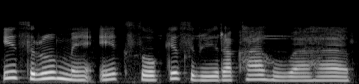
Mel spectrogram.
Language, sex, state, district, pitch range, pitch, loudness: Hindi, female, Jharkhand, Garhwa, 190-250 Hz, 210 Hz, -18 LUFS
